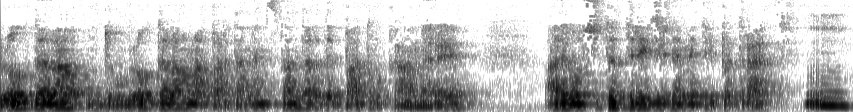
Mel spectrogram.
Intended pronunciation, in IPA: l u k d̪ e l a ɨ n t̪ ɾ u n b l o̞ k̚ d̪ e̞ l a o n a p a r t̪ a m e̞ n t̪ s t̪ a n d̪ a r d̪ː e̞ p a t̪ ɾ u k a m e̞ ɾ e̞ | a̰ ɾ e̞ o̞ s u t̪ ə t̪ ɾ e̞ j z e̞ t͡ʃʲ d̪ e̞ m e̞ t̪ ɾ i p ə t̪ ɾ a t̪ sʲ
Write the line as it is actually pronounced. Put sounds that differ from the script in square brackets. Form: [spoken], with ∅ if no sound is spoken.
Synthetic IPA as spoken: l [o] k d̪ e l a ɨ n t̪ ɾ u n b l o̞ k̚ d̪ e̞ l a [u] n a p a r t̪ a m e̞ n t̪ s t̪ a n d̪ a r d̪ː e̞ p a t̪ ɾ u k a m e̞ ɾ e̞ | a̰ ɾ e̞ o̞ s u t̪ ə t̪ ɾ e̞ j z e̞ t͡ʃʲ d̪ e̞ m e̞ t̪ ɾ i p ə t̪ ɾ a t̪ sʲ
